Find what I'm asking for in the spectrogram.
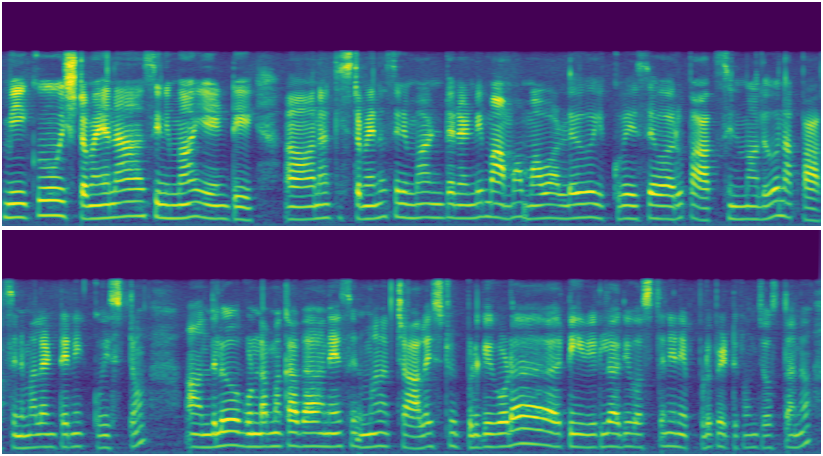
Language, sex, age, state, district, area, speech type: Telugu, female, 45-60, Andhra Pradesh, Guntur, urban, spontaneous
